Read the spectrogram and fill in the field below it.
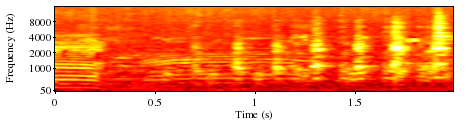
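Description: Several hens on a farm, mostly Coucou de Rennes kept for eggs, cluck in a quick, uneven series of short bursts, moderately loud, with overlapping calls and no talking.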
